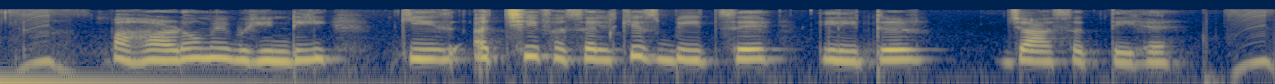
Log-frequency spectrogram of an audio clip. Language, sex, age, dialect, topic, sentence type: Hindi, female, 25-30, Garhwali, agriculture, question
